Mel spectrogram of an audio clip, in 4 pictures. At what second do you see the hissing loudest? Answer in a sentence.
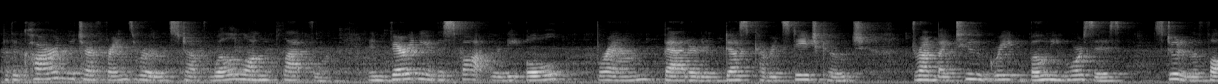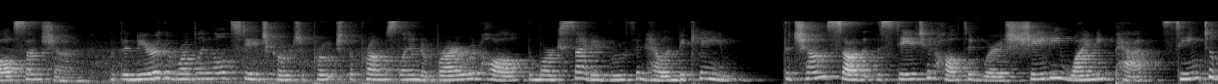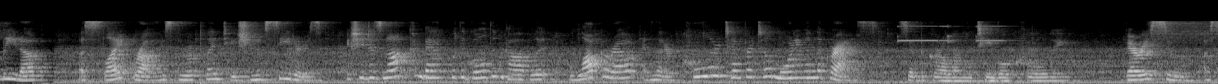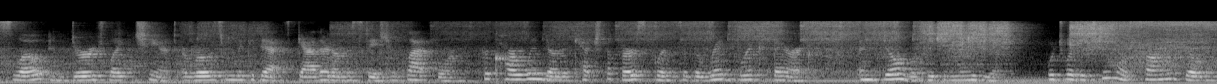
The volume of the hissing peaks at 46 seconds.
